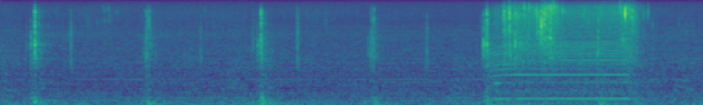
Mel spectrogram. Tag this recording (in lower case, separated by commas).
motor vehicle (road), vehicle, car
